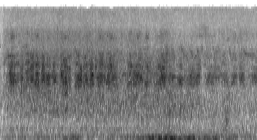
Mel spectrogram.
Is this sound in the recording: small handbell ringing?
no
